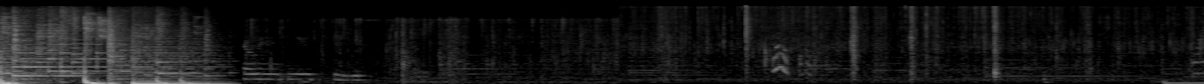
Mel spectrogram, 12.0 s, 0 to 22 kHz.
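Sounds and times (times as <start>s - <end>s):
magazines rustling: 2.4s - 12.0s.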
